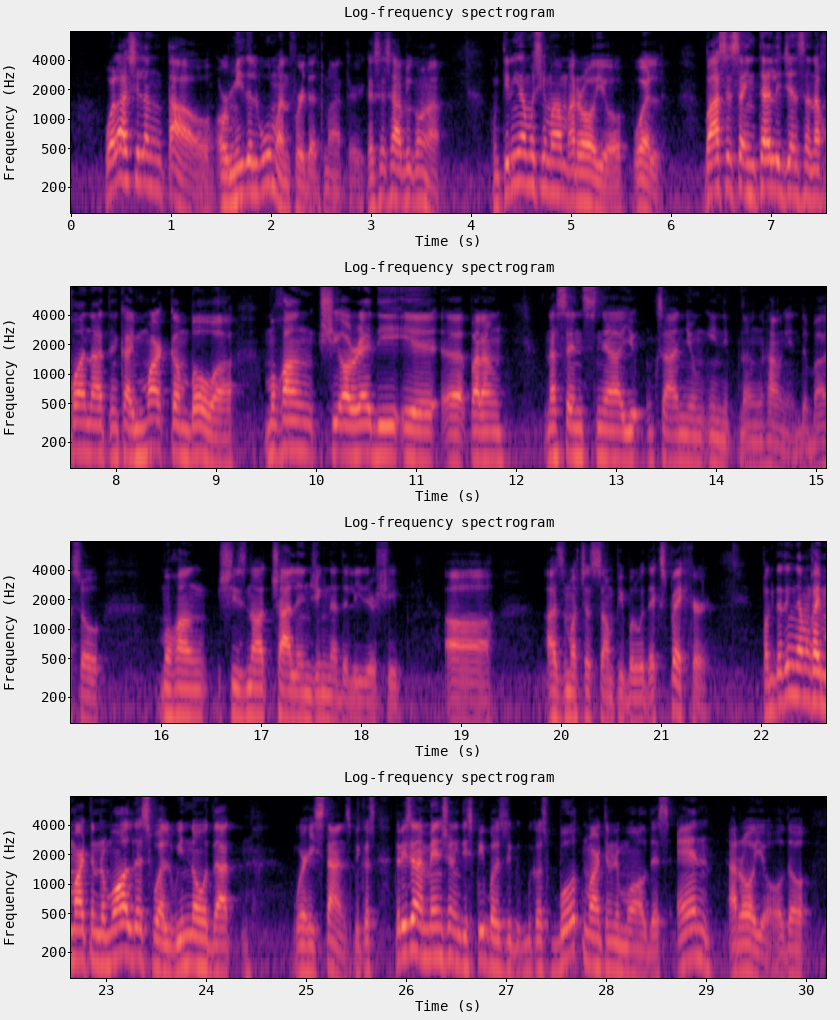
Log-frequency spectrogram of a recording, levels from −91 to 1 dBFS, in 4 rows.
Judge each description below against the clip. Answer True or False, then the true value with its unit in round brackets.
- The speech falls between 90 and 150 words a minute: False (175 wpm)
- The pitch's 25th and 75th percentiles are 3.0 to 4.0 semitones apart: False (5.6 semitones)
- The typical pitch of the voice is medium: False (130 Hz)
